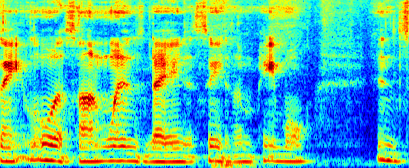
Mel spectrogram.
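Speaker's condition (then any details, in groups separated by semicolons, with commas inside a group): ALS; some speaking ability already lost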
